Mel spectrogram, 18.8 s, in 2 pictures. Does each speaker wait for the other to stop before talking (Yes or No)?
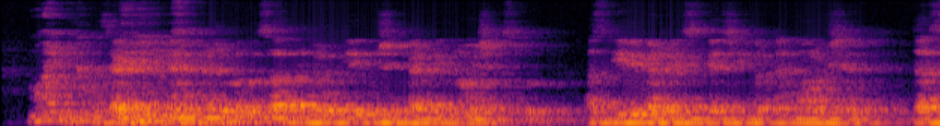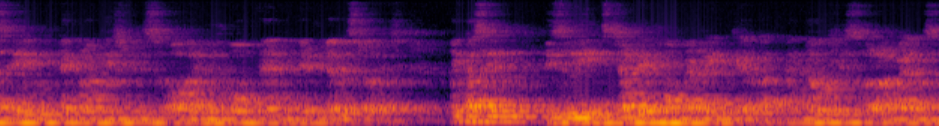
No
